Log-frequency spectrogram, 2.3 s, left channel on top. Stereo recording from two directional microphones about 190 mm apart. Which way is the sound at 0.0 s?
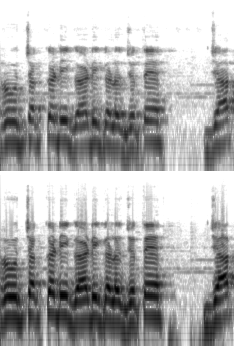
20° right (ahead or behind).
